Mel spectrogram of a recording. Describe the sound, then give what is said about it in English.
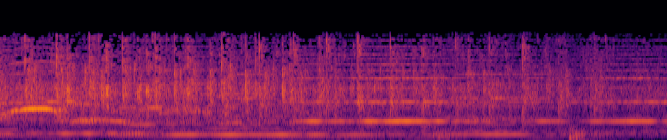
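A large crowd at a church prayer service claps steadily and loudly for several seconds, giving the Lord a clap. It is a dense wash of hand claps mixed with sustained musical tones and a murmur of voices underneath. “Now get up on your feet and give the Lord a big clap.”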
